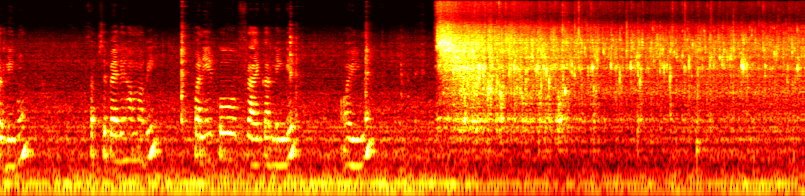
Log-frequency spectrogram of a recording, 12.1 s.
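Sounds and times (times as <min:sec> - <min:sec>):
food sizzling in hot oil: 0:06.6 - 0:12.0.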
